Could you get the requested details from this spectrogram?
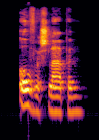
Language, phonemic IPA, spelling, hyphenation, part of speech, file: Dutch, /ˌoː.vərˈslaː.pə(n)/, overslapen, over‧sla‧pen, verb, Nl-overslapen.ogg
- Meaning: 1. to oversleep 2. past participle of overslapen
